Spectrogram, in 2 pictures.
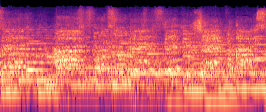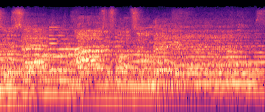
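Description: Mixed choir of young men and women singing a Romanian gospel hymn together, steady sustained chords throughout.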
